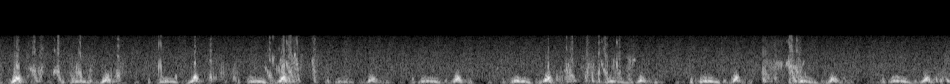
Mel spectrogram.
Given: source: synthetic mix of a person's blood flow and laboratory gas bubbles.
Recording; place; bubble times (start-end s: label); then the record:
Doppler ultrasound of blood flow; precordium
0.00-0.04 s: bubbles
0.27-0.45 s: bubbles
0.51-0.97 s: bubbles
1.02-1.24 s: bubbles
1.55-1.65 s: bubbles
1.73-1.80 s: bubbles
2.07-2.26 s: bubbles
2.31-2.40 s: bubbles
2.62-3.03 s: bubbles
3.11-3.19 s: bubbles
5.54-6.37 s: bubbles
7.61-8.06 s: bubbles
9.34-9.50 s: bubbles
From the record:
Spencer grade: 3 (all of the cardiac periods contain showers or single bubble signals, but not dominating or overriding the cardiac motion signals); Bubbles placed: only in the low amplitude regions of the cardiac cycle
